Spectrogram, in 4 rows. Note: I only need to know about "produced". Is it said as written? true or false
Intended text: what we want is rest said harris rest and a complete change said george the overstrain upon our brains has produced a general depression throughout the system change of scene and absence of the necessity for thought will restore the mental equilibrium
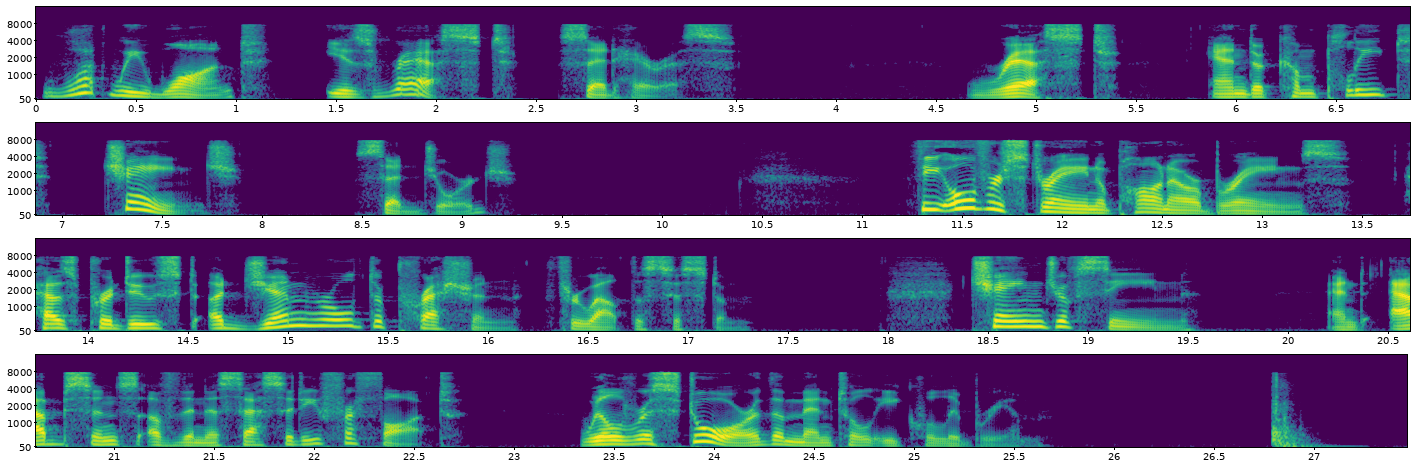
true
